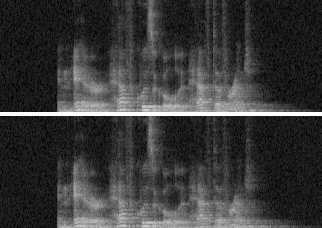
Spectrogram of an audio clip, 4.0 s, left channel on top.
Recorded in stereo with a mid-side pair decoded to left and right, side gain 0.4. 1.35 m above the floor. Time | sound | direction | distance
0.7 | a man speaking | 25° right | 0.9 m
